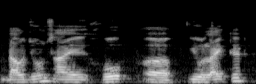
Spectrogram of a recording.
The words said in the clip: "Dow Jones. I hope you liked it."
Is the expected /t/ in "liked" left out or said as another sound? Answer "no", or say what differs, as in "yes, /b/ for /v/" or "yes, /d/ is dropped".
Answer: yes, /t/ is dropped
